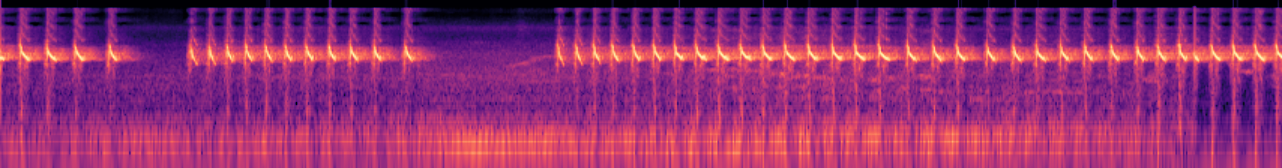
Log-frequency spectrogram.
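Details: Pied triller in full song, in three trilled phrases of quick, repeated bright chips, the last one long and unbroken, over a soft low rumble.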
